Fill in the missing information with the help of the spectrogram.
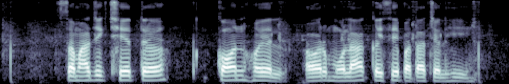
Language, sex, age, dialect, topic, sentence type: Chhattisgarhi, male, 25-30, Northern/Bhandar, banking, question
